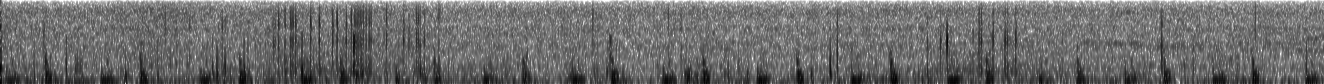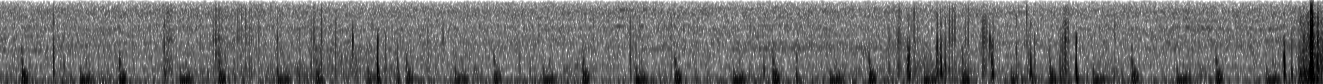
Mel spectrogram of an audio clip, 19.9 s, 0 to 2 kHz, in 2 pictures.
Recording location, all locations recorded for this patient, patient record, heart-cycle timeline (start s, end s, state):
pulmonary valve (PV)
aortic valve (AV)+pulmonary valve (PV)+tricuspid valve (TV)+mitral valve (MV)
#Age: Adolescent
#Sex: Male
#Height: 170.0 cm
#Weight: 72.4 kg
#Pregnancy status: False
#Murmur: Absent
#Murmur locations: nan
#Most audible location: nan
#Systolic murmur timing: nan
#Systolic murmur shape: nan
#Systolic murmur grading: nan
#Systolic murmur pitch: nan
#Systolic murmur quality: nan
#Diastolic murmur timing: nan
#Diastolic murmur shape: nan
#Diastolic murmur grading: nan
#Diastolic murmur pitch: nan
#Diastolic murmur quality: nan
#Outcome: Abnormal
#Campaign: 2015 screening campaign
0.00	0.44	unannotated
0.44	0.74	diastole
0.74	0.88	S1
0.88	1.04	systole
1.04	1.14	S2
1.14	1.48	diastole
1.48	1.62	S1
1.62	1.76	systole
1.76	1.90	S2
1.90	2.22	diastole
2.22	2.38	S1
2.38	2.54	systole
2.54	2.68	S2
2.68	2.96	diastole
2.96	3.08	S1
3.08	3.22	systole
3.22	3.34	S2
3.34	3.60	diastole
3.60	3.72	S1
3.72	3.88	systole
3.88	4.00	S2
4.00	4.28	diastole
4.28	4.42	S1
4.42	4.58	systole
4.58	4.68	S2
4.68	4.96	diastole
4.96	5.10	S1
5.10	5.24	systole
5.24	5.38	S2
5.38	5.66	diastole
5.66	5.80	S1
5.80	5.94	systole
5.94	6.08	S2
6.08	6.36	diastole
6.36	6.50	S1
6.50	6.62	systole
6.62	6.78	S2
6.78	7.10	diastole
7.10	7.24	S1
7.24	7.40	systole
7.40	7.50	S2
7.50	7.76	diastole
7.76	7.88	S1
7.88	8.08	systole
8.08	8.18	S2
8.18	8.44	diastole
8.44	8.54	S1
8.54	8.70	systole
8.70	8.80	S2
8.80	9.08	diastole
9.08	9.22	S1
9.22	9.36	systole
9.36	9.48	S2
9.48	9.78	diastole
9.78	9.92	S1
9.92	10.08	systole
10.08	10.20	S2
10.20	10.52	diastole
10.52	10.66	S1
10.66	10.80	systole
10.80	10.92	S2
10.92	11.26	diastole
11.26	11.40	S1
11.40	11.54	systole
11.54	11.68	S2
11.68	12.00	diastole
12.00	12.14	S1
12.14	12.28	systole
12.28	12.38	S2
12.38	12.70	diastole
12.70	12.84	S1
12.84	12.98	systole
12.98	13.08	S2
13.08	13.34	diastole
13.34	13.46	S1
13.46	13.62	systole
13.62	13.72	S2
13.72	14.00	diastole
14.00	14.12	S1
14.12	14.28	systole
14.28	14.38	S2
14.38	14.68	diastole
14.68	14.82	S1
14.82	15.00	systole
15.00	15.10	S2
15.10	15.42	diastole
15.42	15.56	S1
15.56	15.70	systole
15.70	15.84	S2
15.84	16.14	diastole
16.14	16.28	S1
16.28	16.42	systole
16.42	16.56	S2
16.56	16.86	diastole
16.86	19.86	unannotated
